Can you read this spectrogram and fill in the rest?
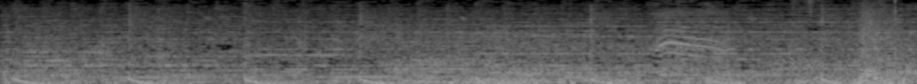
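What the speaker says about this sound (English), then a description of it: "I like that he just makes generic crow sounds." Crow caws from Castlevania: Curse of Darkness, a few repeated harsh calls over a busy game soundscape with music and effects, moderately loud and without talk.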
